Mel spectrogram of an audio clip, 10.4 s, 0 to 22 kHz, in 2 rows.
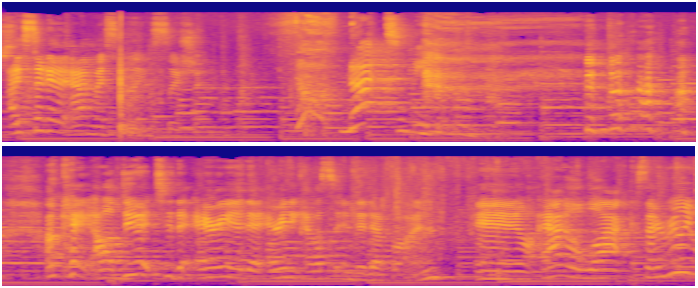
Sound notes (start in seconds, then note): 2.3 gasps; 3.1 laughs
